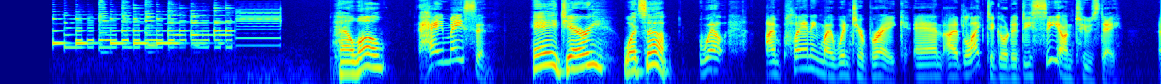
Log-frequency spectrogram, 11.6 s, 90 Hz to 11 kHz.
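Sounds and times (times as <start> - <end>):
bright electronic phone ringtone with chiming tones: 0.5 - 2.8
speech: 3.4 - 11.6.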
